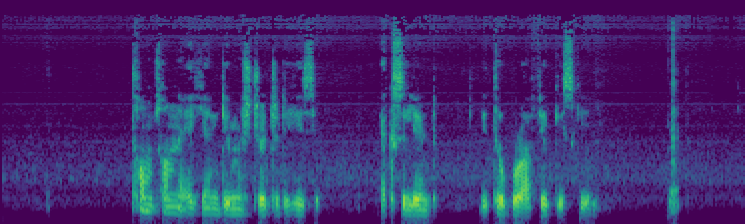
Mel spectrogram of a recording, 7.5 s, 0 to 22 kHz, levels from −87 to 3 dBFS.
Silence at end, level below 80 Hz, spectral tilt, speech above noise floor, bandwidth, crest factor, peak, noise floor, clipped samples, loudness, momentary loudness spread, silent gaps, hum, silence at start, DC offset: 0.65 s; -70 dBFS; -2 dB/octave; 41 dB; 17 kHz; 20 dB; -2 dBFS; -60 dBFS; under 0.1%; -20 LUFS; 16 LU; none; none; 1.3 s; under 0.1%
